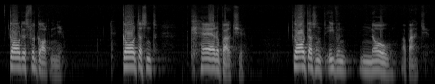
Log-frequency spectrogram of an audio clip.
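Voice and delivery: plain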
